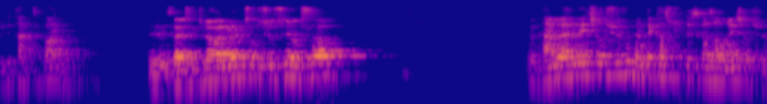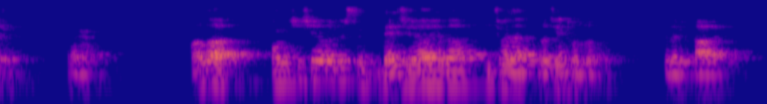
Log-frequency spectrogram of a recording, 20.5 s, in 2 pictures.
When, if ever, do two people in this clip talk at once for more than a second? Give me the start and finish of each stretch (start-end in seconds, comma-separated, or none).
none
